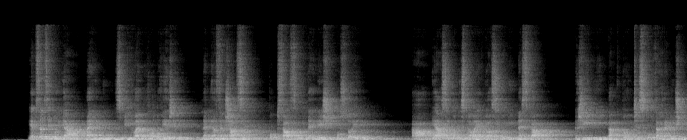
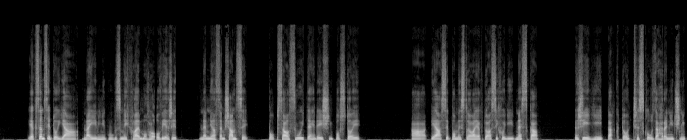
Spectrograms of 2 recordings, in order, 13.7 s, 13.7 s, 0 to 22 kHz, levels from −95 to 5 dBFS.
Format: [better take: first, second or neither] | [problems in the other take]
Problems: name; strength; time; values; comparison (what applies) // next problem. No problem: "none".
second | room echo; strong; dies away in 2 s // off-mic speech; far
